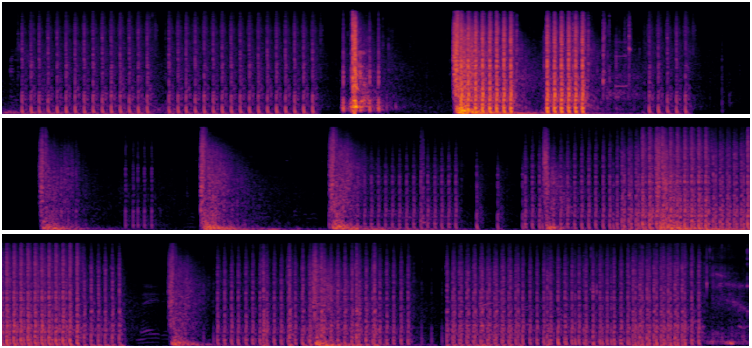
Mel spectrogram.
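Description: Gunfire in the video game Squad: bursts of automatic rifle and machine gun fire in long loud runs, broken by short gaps, with dense rattling volleys through most of the stretch and no clear talking.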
